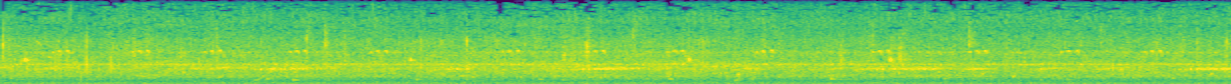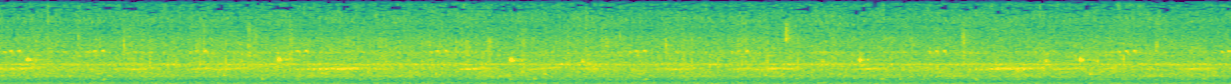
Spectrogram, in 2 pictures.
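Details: At a lake, frogs keep up a long, even chorus of buzzy trills. Sharp clicks pop out at irregular intervals, alongside a steady high-pitched hum.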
